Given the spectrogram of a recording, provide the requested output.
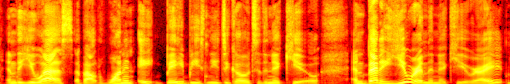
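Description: A woman hosting a children's podcast, chatting and asking questions in a lively way. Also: deep voice, quick pace, no room sound, clean studio sound. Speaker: podcast host. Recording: music behind the voice.

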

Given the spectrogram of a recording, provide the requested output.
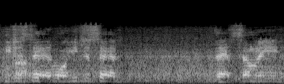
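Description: A man with an electronically disguised deep voice answers questions in hesitant street slang, as an informant in a recorded interview. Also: level tone, brisk, recorded from a distance. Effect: voice altered to hide identity. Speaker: police informant being questioned. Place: inside a parked minivan. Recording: muffled, very noisy field recording in vehicle.

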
